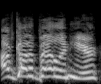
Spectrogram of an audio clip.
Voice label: radio initial broadcast; left4dead; churchguy; Source engine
